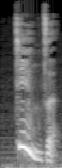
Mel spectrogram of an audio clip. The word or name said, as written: jing4zi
